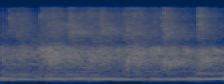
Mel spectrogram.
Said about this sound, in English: Give the Lord a good clap offering, someone.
